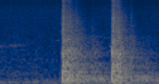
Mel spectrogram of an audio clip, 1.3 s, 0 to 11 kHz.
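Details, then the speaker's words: 1936 Chevrolet coupe body panel bang test: two sharp hollow knocks, bare metal resting on two frame beams; fix planned by unbolting the panel and adding rubber mat where metal meets metal. "that sucks so i'm going to just unscrew these bolts put some rubber mat where it metal meets metal"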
